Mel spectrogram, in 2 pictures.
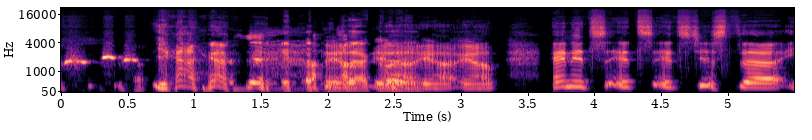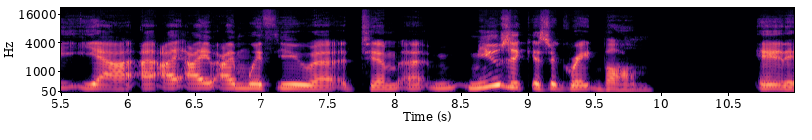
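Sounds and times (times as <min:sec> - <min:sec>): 
person whistling a tune: 0:00.0 - 0:00.8
laughter: 0:00.0 - 0:03.8
speech: 0:00.7 - 0:10.0, 0:10.7 - 0:10.9.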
